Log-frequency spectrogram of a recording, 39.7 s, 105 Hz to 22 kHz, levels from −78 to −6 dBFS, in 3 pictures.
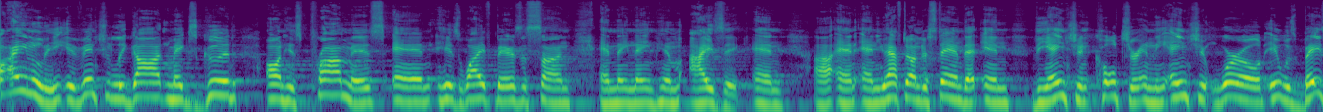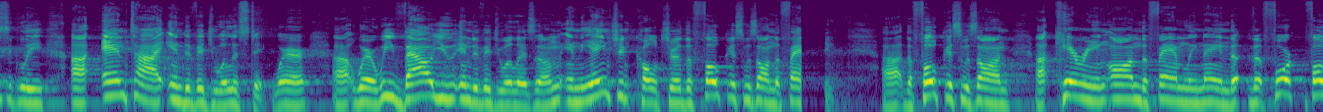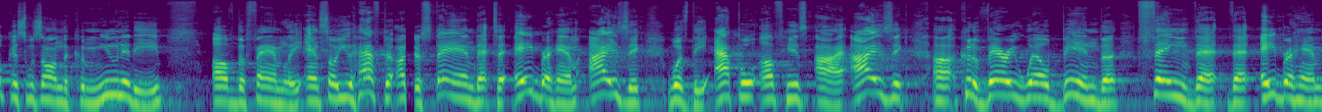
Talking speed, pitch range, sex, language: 165 wpm, 165-210 Hz, male, English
